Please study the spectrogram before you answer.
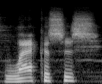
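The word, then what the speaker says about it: Lachesis: Uh Budon, it's Lacasis. You dumbass. I keep pronouncing things wrong.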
